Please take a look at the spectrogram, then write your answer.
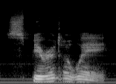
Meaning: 1. To remove without anyone's noticing 2. To carry off through the agency of a spirit or through some magical means
- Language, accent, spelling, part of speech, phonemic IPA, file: English, US, spirit away, verb, /ˈspɪɹ.ɪt əˌweɪ/, En-us-spirit away.ogg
